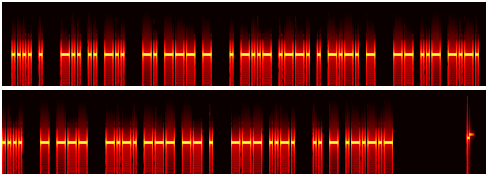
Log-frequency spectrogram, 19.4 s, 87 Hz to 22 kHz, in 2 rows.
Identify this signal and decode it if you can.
Morse code, heard as a keyed tone, about 22 wpm, 700 Hz. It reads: HE DID NOT EXPECT MUCH TO COME OF IT.
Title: Sentences from Top 1100 Words 22wpm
